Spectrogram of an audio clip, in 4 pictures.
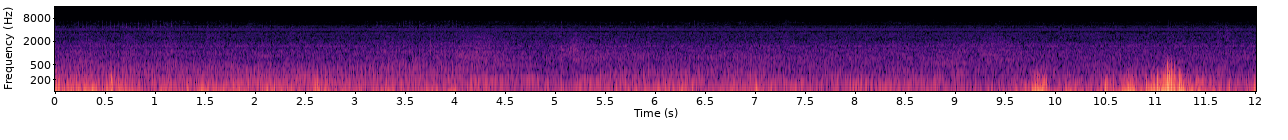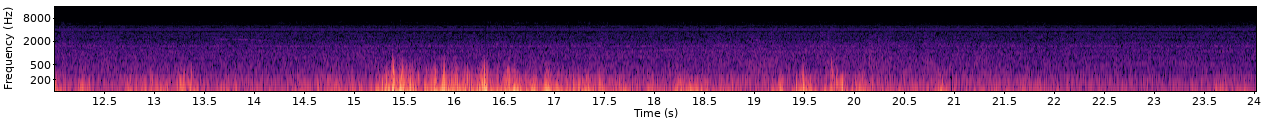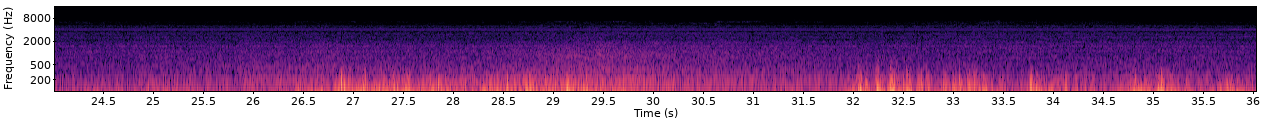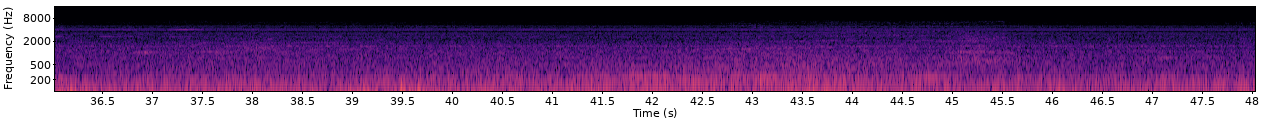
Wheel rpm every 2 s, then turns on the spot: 0, 0, 0, 0, 0, 0, 0, 0, 0, 0, 0, 0, 0, 0, 0, 0, 0, 0, 0, 0, 0, 0, 0, 0.
none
